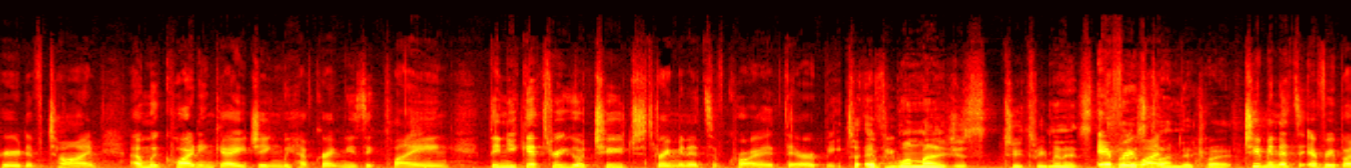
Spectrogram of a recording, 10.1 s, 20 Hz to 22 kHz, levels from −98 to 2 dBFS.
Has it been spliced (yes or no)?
no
